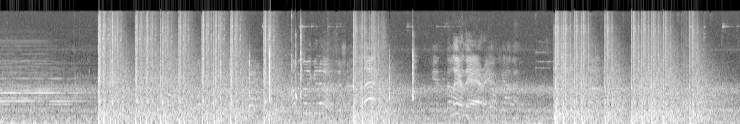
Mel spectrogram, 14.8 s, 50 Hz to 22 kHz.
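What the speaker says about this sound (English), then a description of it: "I'll at least put this on burst fire" Burst-fire gunshots in Battlefield 4 on Xbox One, sharp clusters of shots in repeated bursts across the scene, with someone talking over the gunfire.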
